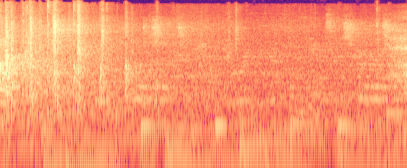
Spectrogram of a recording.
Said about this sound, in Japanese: センターコートの皆さん、よかったら未来のオリンピック選手に激励拍手もう一度お願いします。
